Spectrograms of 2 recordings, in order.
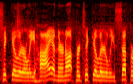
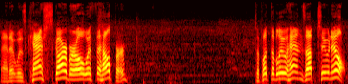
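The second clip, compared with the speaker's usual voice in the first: rising, louder goal call; excited goal call; 5 semitones higher, 6 dB louder, slower than usual. Real, not acted. Caller to viewers as the Hens score, excited. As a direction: lift it as the goal goes in.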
